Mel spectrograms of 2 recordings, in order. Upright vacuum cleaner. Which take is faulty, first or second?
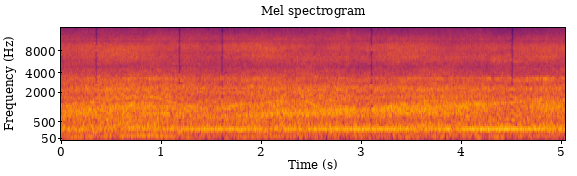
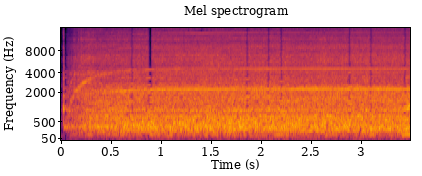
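second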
